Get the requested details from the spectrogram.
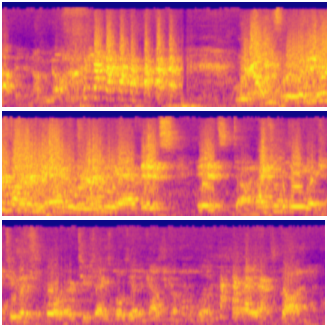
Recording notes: We will get better mics i swear.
